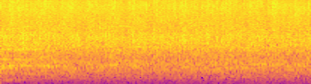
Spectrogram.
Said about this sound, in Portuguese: Glorifique até perder a voz. Aplauda, adore. Aleluia!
